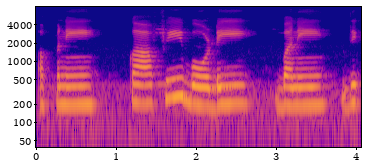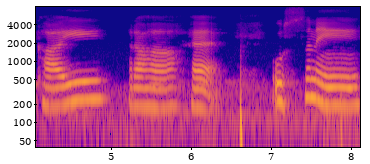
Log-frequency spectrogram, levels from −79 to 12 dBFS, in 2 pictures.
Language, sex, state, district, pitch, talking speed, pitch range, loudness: Hindi, female, Punjab, Fazilka, 195 Hz, 60 wpm, 190-210 Hz, -15 LUFS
